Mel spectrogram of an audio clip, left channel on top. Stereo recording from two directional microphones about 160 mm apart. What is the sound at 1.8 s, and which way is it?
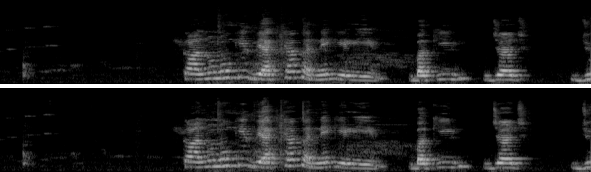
A woman's voice, 10° right (ahead or behind).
